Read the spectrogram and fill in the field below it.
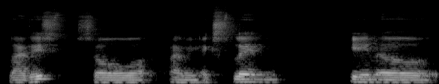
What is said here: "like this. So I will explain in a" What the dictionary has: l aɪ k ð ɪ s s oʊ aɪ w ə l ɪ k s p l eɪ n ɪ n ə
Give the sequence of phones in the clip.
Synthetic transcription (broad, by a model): l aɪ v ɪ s s oʊ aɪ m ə n ɪ k s p l eɪ n ɪ n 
